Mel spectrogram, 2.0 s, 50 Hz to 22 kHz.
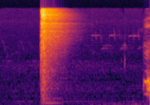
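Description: A single shot from a .22 pre-charged pneumatic air rifle about half a second in: one sharp pop that fades out within about half a second.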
